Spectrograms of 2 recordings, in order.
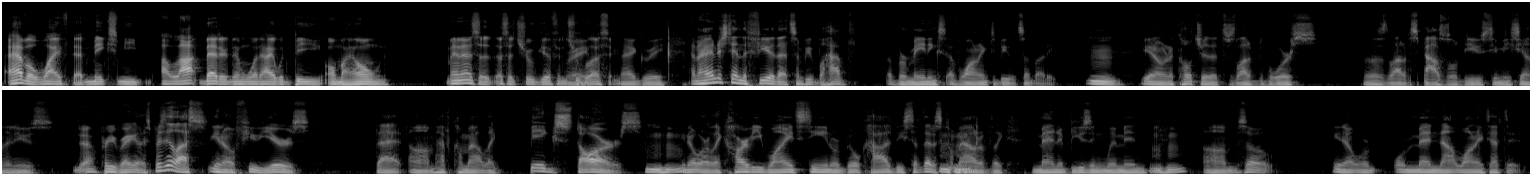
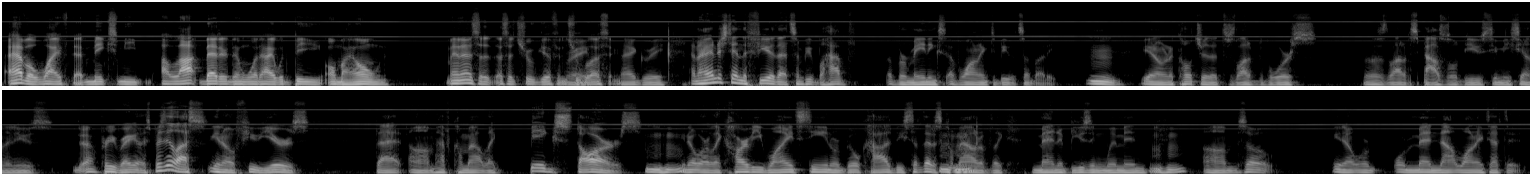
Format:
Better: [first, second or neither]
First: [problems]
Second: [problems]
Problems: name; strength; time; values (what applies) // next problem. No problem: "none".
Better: first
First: none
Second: high-pitched whine; noticeable; throughout; 8.5 kHz, 15 dB below the speech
